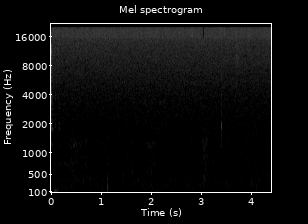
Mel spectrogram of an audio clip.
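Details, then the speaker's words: Adult's self-demonstrated snapping hip syndrome, psoas tendon snapping during hip movement; brief, sharp, loud clicks, much more abrupt on the left side than the right; snapping hip. "So you can hear that click. It's much more abrupt on this left side than versus my right."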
